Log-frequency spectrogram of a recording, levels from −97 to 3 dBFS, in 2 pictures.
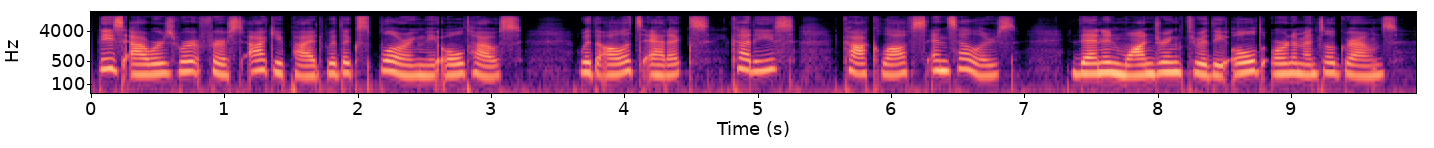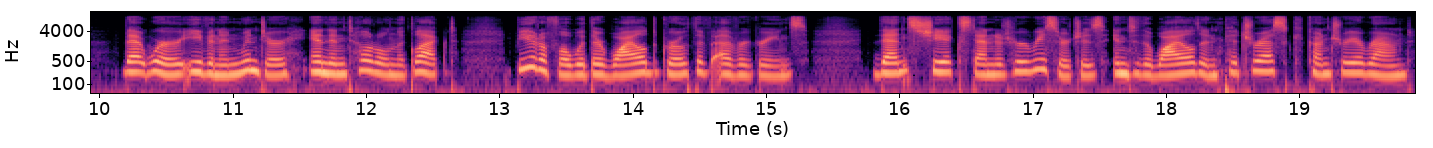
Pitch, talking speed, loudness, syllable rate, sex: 215 Hz, 170 wpm, -19 LUFS, 5.4 syllables/s, female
